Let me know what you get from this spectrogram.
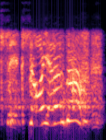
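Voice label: Japanese aircraft destroyed mood high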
